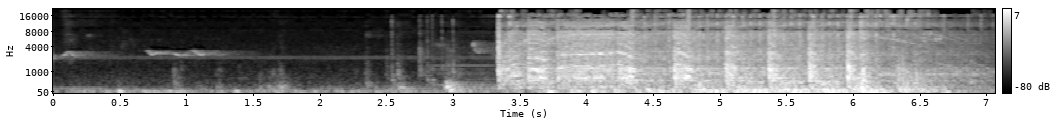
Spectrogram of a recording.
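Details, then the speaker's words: 2012 Fiat 500: the starter grinds the engine over unevenly for a few seconds and cuts out without firing, blamed on lost oil prime; fixed by pushing a screwdriver into a small hole in the oil filter housing to prime it. "here's what the thing is doing listen to for the crank is acts like the starter or the flywheel"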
